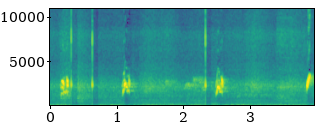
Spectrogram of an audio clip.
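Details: Red-whiskered bulbul, caged, in a bold 'lak wai' style song kept to teach young birds. Short rising whistled phrases are spaced about a second apart, with occasional clicks.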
